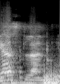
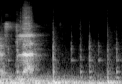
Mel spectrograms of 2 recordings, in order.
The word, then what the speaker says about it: Aztlán: del náhuatl es que las palabras en ese idioma tienen el acento fuerte en la penúltima sílaba. Por ello, si lo han notado en videos de este canal, pronuncio Tenochtitlan en lugar de Tenochtitlán, Teotihuacán en vez de Teotihuacán y Aztlán en vez de Aztlán.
